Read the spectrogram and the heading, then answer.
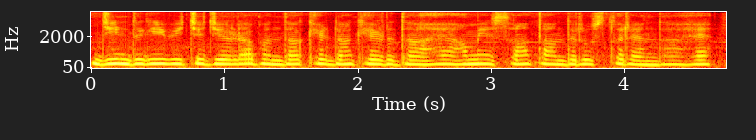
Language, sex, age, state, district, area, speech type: Punjabi, female, 30-45, Punjab, Pathankot, rural, spontaneous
